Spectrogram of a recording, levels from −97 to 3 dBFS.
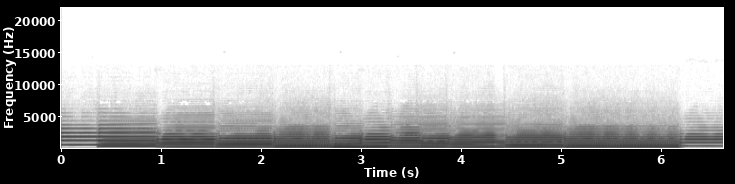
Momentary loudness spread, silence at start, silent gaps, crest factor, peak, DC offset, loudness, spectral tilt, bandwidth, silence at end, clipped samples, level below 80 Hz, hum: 3 LU; 0 s; none; 14 dB; -8 dBFS; under 0.1%; -21 LUFS; -6.5 dB/octave; 7 kHz; 0 s; under 0.1%; -64 dBFS; none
